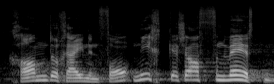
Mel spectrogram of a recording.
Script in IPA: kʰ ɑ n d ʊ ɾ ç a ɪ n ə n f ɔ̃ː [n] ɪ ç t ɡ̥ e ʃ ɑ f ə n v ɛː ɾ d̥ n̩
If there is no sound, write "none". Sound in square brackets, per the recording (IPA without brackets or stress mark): n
